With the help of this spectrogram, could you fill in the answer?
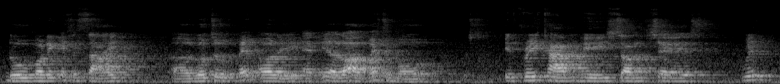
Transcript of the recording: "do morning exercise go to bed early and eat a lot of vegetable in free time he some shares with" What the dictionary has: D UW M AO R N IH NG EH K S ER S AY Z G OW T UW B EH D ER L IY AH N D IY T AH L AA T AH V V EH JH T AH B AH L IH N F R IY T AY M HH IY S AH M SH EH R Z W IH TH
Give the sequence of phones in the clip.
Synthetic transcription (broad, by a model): D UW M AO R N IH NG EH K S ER S AY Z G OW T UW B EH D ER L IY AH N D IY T AH L AA T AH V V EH T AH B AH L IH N F R IY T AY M HH IY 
